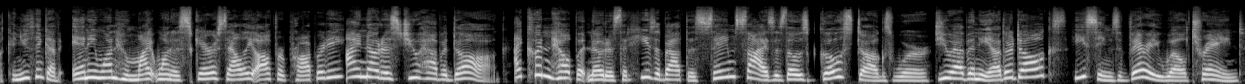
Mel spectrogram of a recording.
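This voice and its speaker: A woman playing a curious, upbeat young female detective in a video game, speaking clearly in a polite, friendly, inquisitive way. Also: a little high, darkish tone, no room sound, clean studio sound, close to an everyday voice. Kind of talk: scripted video game voice acting.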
